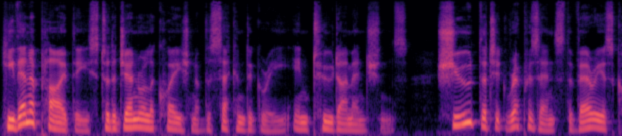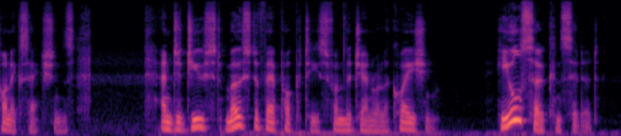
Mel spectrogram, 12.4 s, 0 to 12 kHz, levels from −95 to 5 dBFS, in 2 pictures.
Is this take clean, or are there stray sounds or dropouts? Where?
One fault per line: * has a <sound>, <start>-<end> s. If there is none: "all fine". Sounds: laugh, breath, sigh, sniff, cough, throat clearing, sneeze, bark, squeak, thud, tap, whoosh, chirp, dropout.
all fine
